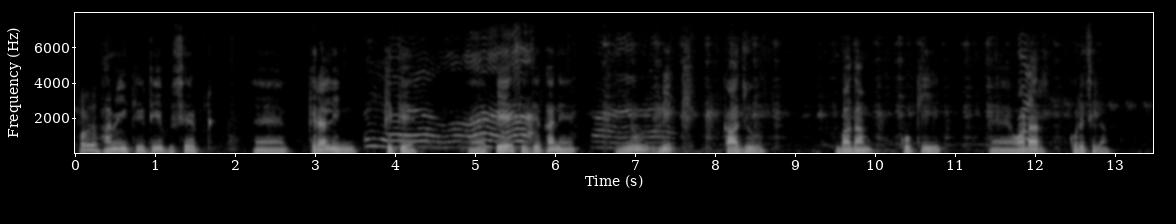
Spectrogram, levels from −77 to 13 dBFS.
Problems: none marked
